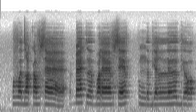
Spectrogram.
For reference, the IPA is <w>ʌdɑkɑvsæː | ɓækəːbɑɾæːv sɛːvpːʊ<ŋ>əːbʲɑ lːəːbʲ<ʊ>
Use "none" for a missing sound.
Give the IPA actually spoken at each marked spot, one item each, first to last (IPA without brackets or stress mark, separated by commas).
v, ŋ, ɔ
